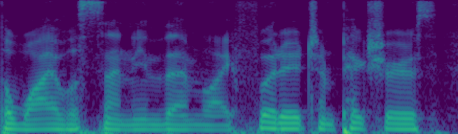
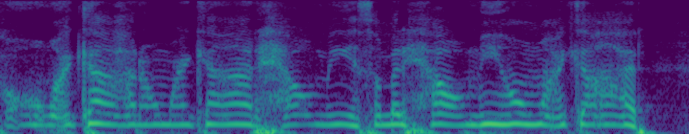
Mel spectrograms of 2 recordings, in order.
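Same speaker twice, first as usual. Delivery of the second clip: play-acted shrill, very high screams; 11 semitones higher than usual. Recounting coming out of the water while snorkeling, imitating a lady screaming for help. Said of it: "I hear this lady screaming like".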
